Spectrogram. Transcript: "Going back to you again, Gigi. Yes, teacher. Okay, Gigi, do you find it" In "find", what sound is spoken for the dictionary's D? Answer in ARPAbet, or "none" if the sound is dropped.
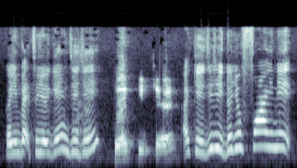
none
